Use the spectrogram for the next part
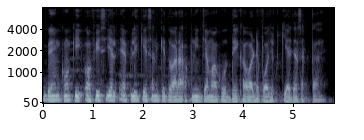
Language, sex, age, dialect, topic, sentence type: Hindi, male, 25-30, Awadhi Bundeli, banking, statement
